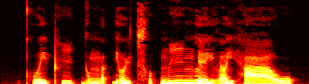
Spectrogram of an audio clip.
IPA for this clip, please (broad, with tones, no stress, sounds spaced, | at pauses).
kʷʰ e˧ j pʰ iː˧ k̚ j ʊ˨ ŋ ɐ˨˥ t̚ j ɵ˨˧ ɥ t͡sʰ ʊ˧ k̚ m iː˥ ŋ l e˨ j l ɐ˧ j h aː˨˧ w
